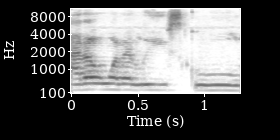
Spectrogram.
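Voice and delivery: put-on tearful crying voice. Retelling a call to her where she begged while crying: retelling own tearful plea. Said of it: "I called her bawling my eyes out".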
